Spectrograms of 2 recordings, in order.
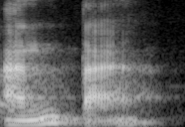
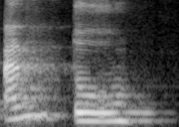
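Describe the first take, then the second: First: The word ends with an 'a' vowel. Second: The word ends with an 'u' vowel. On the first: The speaker calls it right. "Anta ya tetap anta" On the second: The speaker calls it wrong. "anta tidak dibaca dengan antu"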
